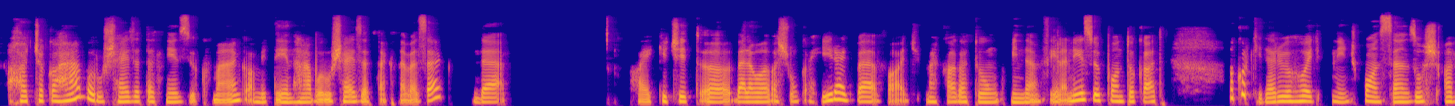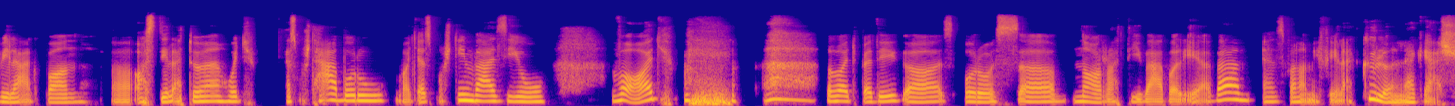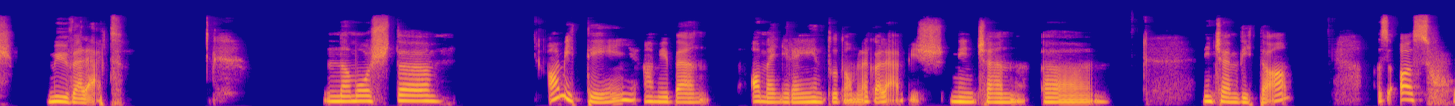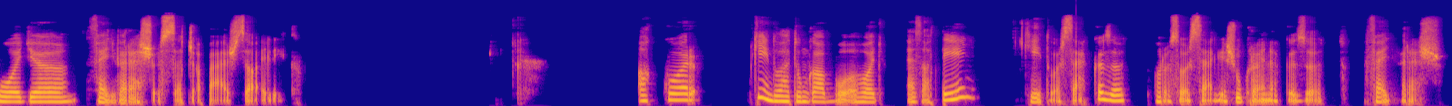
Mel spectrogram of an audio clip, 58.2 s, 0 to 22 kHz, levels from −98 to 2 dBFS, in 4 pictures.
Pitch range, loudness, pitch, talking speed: 165-210 Hz, -18 LUFS, 180 Hz, 85 wpm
